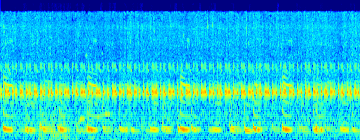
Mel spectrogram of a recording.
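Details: Many frogs calling together, with rapid, short, low croaks tumbling over one another against a constant shrill trilling drone.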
